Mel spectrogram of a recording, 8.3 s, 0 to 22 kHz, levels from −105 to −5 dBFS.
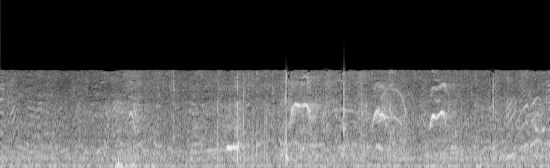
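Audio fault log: Throughout, AAC compression: nothing remains above about 3.9 kHz, so the sound is dull and boxed-in. What is left is smeared, with a warbling, fizzy texture on sustained parts. This is likely AAC-LC encoding at a very low bitrate, around 16 kbps. With so few bits, the encoder pulls its cut-off down and quantises the remaining frequency lines coarsely, which leaves gaps and noisy patches that shift from frame to frame.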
